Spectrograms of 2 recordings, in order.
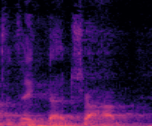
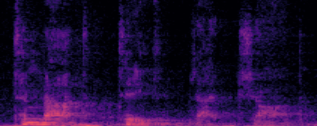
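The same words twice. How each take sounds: First: Said in the usual way. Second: Slow, breathy whispered resolve; soft slow whisper on not take that job. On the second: Real, not acted. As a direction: hush it, slowly, like a confession. Quiet resolve, not taking job.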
